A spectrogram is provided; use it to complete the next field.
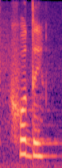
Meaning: skinny, scrawny
- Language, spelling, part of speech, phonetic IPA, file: Belarusian, худы, adjective, [xuˈdɨ], Be-худы.ogg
